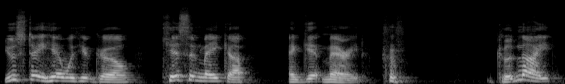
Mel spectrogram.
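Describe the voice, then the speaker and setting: An actor playing a wry, paternal police officer in an old-time radio comedy. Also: male voice, on the high side, very animated, slow, exaggerated voice. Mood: fatherly, amused. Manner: wry, avuncular authority.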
